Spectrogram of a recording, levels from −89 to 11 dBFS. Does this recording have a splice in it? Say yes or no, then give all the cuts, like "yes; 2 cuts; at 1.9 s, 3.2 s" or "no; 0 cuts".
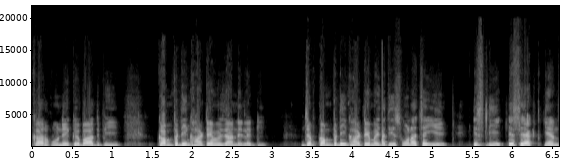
yes; 1 cut; at 4.4 s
